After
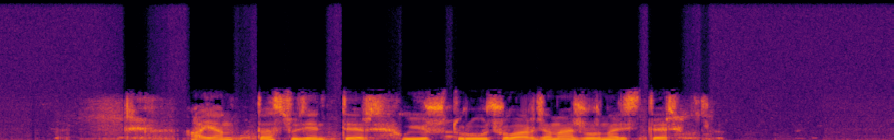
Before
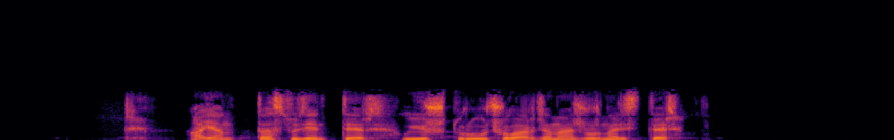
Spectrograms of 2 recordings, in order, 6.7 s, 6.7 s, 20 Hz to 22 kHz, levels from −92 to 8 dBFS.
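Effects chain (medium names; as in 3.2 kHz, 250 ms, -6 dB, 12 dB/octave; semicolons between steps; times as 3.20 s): level flattener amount 70%; trim +4 dB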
